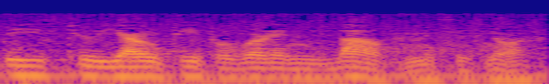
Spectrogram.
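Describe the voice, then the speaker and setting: A middle-aged man acting a determined father and judge in old-fashioned radio drama style, with a dramatic, deliberate delivery. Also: deep voice, a little hiss or hum, lightly acted. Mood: firm, probing. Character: grave, determined father, a judge seeking his missing son.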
